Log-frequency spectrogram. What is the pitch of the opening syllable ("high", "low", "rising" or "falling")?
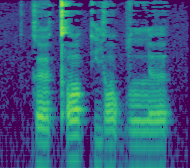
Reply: low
